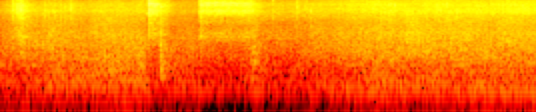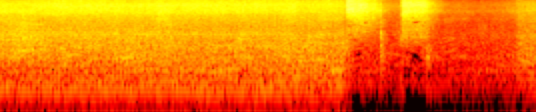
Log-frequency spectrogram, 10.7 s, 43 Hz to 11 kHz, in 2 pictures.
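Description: Schause CA-1000 vacuum packaging machine running through a modified-atmosphere packing cycle, with a dense steady noise and a low hum in the middle stretch. Short, sharp bursts of air hiss come about two seconds in and again near the end, and after the last one it goes briefly quieter.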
